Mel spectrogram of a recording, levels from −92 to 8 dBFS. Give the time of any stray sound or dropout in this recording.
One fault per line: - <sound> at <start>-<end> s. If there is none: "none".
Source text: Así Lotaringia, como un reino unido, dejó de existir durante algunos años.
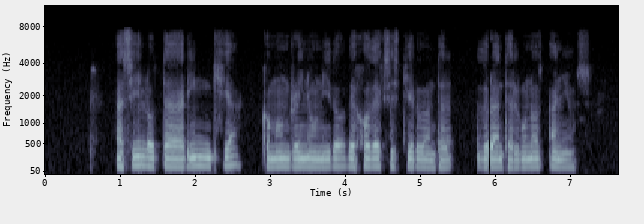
- dropout at 5.9-5.9 s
